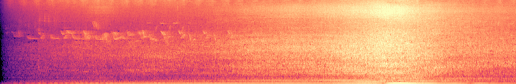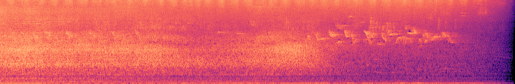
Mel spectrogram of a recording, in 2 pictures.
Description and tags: Car pass by R-L | Birds Ambience
Car passing by on a quiet road in the countryside. Some easy birds.
Birds, Car, Country, Countryside, Quiet, Road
